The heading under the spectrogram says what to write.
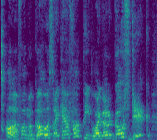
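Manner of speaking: mock dismay. Movie hero realizing he's a ghost, mock dismay. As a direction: imitate a ghost's silly dismay. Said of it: "because he realizes".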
